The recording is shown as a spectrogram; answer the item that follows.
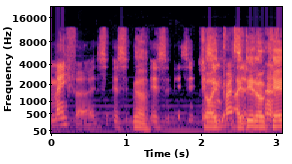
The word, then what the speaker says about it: Mattha: something yeah not not exactly how how it's pronounced to then finishing with exactly my name mayfer is is I did okay M all right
